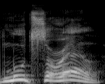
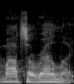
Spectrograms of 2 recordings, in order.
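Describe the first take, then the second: First: "mozzarella" said as "mootz-ah-rell", the final a dropped; mock-Italian "mozzarella" with a ts sound and the last vowel cut off; Italian-style mozzarella. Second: Said in the usual way. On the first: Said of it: "it's not mozzarella". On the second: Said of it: "It's mozzarella".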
